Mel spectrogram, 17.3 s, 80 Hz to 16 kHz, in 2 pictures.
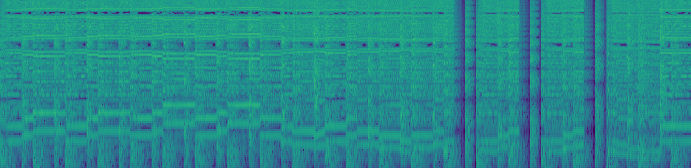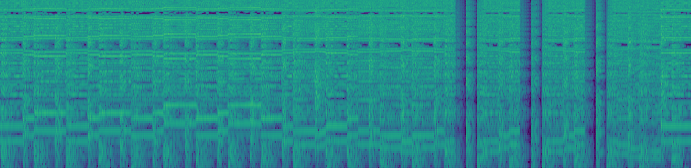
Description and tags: Video game music loop (Adventure)
Video-game 8-bit music loop. Reminds you of going on a huge journey. Great for video games, animations, and others. Made in BeepBox.
I named this one "Adventure" due to the loop's beat reminding me of them.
